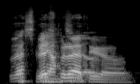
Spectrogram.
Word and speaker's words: Respiratio: How do you say it? Respiratio. It's Latin.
